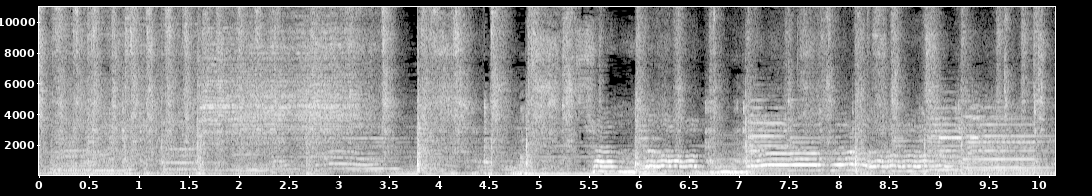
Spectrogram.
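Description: Live zydeco band playing a slow number, with drum kit, guitar and accordion. A woman sings over it in the second half.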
